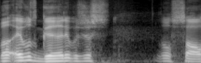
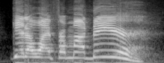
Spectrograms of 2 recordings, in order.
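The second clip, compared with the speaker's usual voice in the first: very shrill, high, ragged, rough scream; 5 dB louder than usual. Retelling how Brooke ran out the back door at coyotes: imitating Brooke screaming. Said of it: "she starts screaming".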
